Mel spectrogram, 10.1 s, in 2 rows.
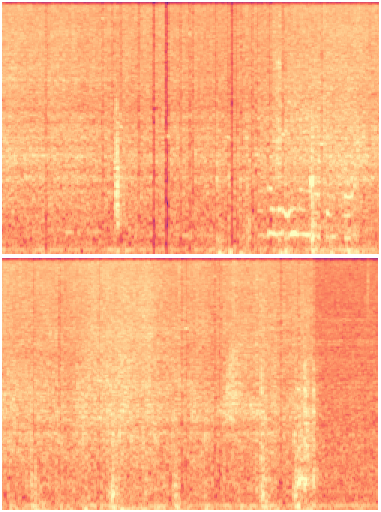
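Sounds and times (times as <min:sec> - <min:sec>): chicken sizzling in oil: 0:00.0 - 0:10.0
spatula scraping a pan: 0:02.8 - 0:09.2.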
